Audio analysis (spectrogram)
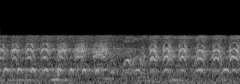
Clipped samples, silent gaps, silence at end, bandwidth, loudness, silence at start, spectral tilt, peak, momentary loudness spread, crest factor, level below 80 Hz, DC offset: under 0.1%; none; 0 s; 4 kHz; -23 LUFS; 0 s; -7 dB/octave; -10 dBFS; 3 LU; 16 dB; -48 dBFS; under 0.1%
